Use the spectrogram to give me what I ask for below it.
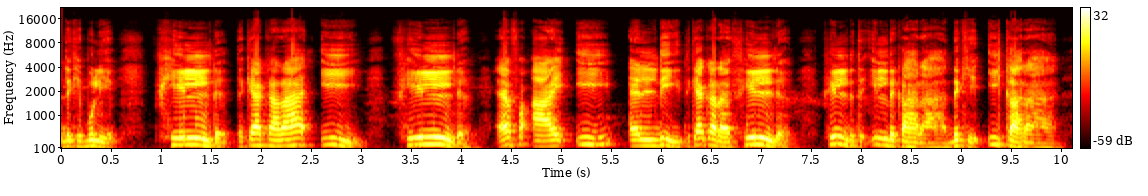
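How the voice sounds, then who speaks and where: A man teaching English spelling rules in an online lesson, who spells letters out slowly and keeps asking questions before he answers them himself. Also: a little high. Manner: calls viewers "my dear friends".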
